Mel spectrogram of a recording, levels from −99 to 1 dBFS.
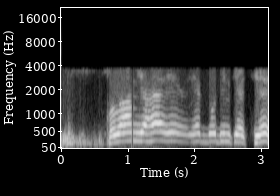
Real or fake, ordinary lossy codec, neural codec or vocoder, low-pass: real; none; none; 3.6 kHz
